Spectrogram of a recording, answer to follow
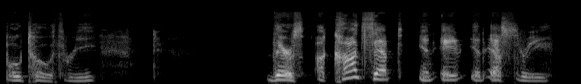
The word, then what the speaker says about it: Boto3: I think it's commonly pronounced BOTO3.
